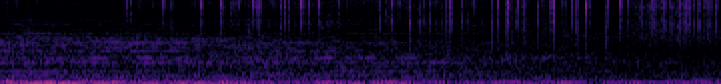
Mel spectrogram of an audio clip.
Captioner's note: cigar crackles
